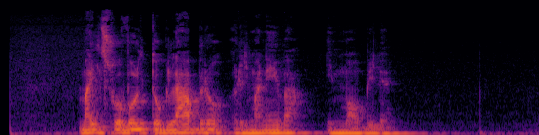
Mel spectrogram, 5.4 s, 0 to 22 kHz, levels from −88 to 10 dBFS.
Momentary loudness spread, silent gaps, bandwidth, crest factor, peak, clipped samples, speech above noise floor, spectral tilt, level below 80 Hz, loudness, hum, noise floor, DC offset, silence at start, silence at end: 10 LU; none; 13.5 kHz; 18 dB; -10 dBFS; under 0.1%; 31 dB; -6.5 dB/octave; -32 dBFS; -28 LUFS; none; -56 dBFS; under 0.1%; 0.1 s; 0.55 s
